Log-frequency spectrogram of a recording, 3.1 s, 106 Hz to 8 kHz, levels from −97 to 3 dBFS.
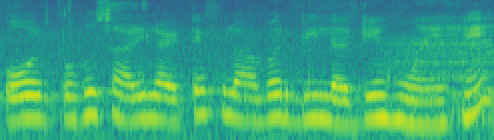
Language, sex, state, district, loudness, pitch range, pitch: Hindi, female, Punjab, Pathankot, -13 LUFS, 195-220 Hz, 210 Hz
